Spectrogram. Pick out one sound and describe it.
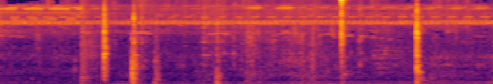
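A knife chops and scrapes at bamboo with sharp knocks.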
